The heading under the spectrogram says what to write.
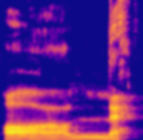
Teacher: we have an ah and then out of nowhere we go directly into the l we cut off the ah like with a knife we don't do something like switching the sound or twisting the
